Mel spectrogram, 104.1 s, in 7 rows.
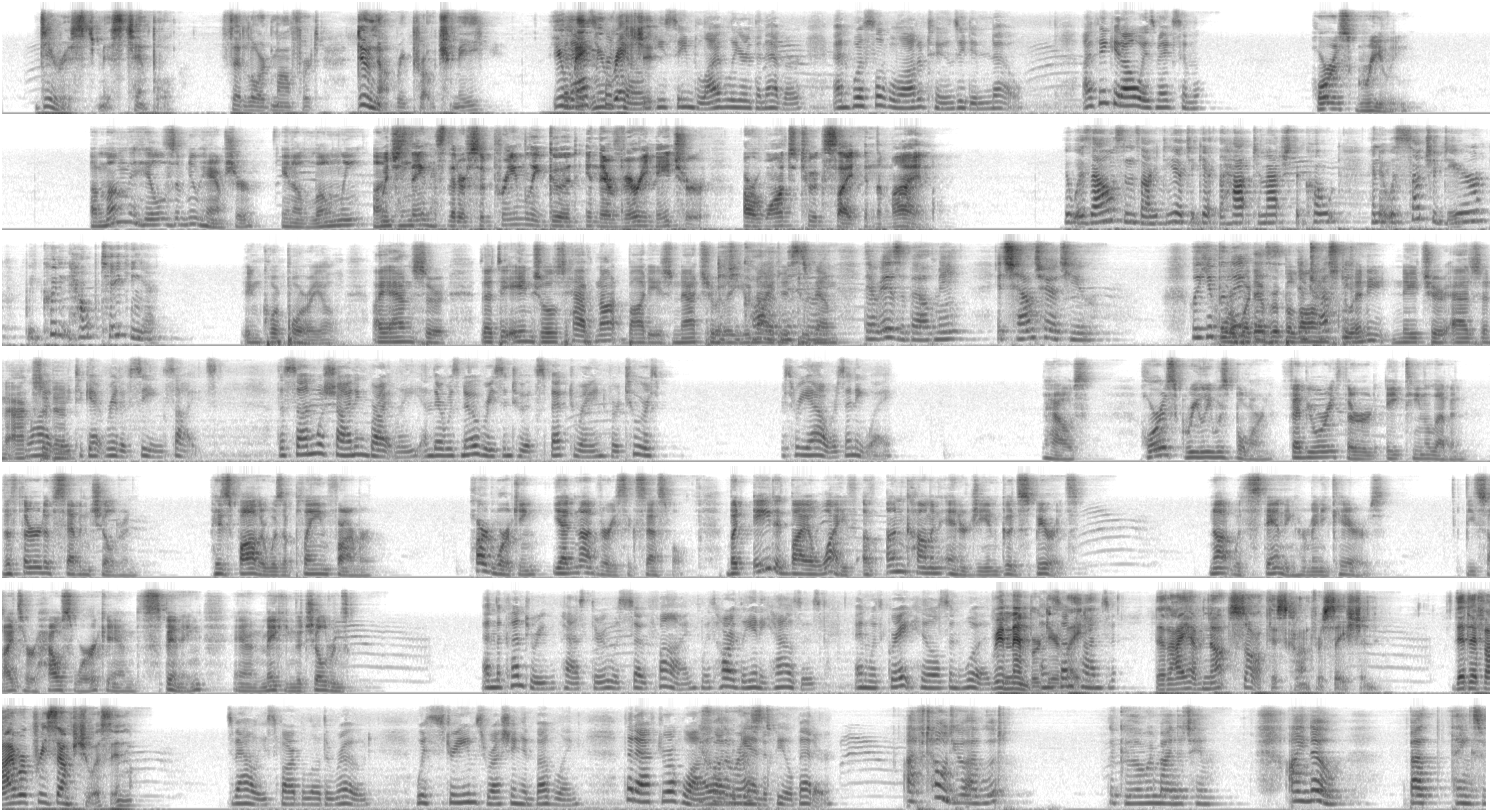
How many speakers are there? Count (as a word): seven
